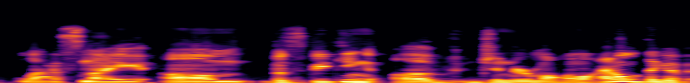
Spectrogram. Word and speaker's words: Jinder Mahal: But speaking of Jinder Mahal, I don't think I've ever been able to say his name correctly. It's always been Ginger Mahal or Dinner Mahal.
